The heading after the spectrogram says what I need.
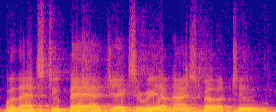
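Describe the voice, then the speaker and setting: A man's voice: a little high, unhurried, mellow, close to an everyday voice. A man playing a kindly, curious old farmer with a rural American accent in an old-time radio serial. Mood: amused, advising. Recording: roomy ballroom, faint noise.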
